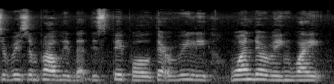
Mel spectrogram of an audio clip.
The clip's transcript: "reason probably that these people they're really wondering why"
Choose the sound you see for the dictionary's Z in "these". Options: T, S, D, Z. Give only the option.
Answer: S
